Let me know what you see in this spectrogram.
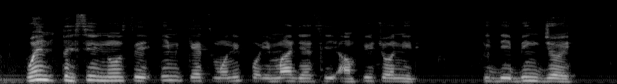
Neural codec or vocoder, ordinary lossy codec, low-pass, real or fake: none; AAC, 96 kbps; 10.8 kHz; real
